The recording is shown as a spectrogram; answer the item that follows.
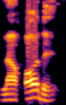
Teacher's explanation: এখানে দাল কলকলার হরফ নিচের দিকে ধাবিত করে ধাক্কা দিয়ে উচ্চারণ করতে হবে।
